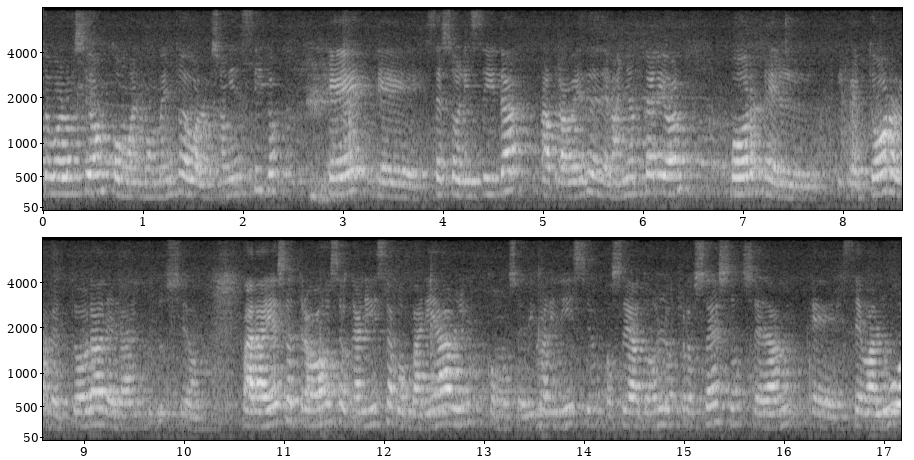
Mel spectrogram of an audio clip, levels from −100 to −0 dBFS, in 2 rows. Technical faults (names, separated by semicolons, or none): none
